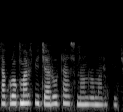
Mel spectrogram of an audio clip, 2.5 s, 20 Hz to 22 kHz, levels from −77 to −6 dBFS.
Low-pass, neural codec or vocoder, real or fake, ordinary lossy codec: 5.4 kHz; none; real; none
